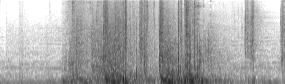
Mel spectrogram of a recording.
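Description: Loud gunshots burst rapidly from a rifle.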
